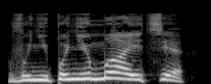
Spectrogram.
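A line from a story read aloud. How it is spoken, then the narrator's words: Roaring. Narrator (Russian): взревел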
